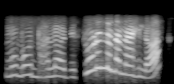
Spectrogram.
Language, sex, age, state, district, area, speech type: Odia, female, 18-30, Odisha, Malkangiri, urban, conversation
